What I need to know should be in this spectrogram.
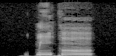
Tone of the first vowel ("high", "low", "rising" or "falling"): high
